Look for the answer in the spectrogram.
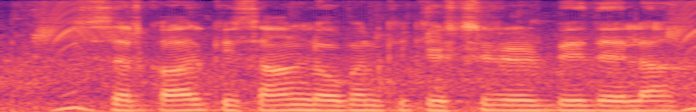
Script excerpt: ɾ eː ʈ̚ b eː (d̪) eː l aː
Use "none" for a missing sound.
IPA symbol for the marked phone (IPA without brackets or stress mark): d̪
